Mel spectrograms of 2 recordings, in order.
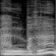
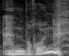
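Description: First: The name is pronounced with French sounds. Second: The name is pronounced with Norwegian sounds. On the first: "j'aurais tendance à dire Anne Brun" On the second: "je le prononce à la norvégienne"

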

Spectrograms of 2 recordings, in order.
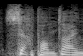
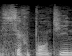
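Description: First: The name is pronounced the English way. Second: The name is pronounced the French way.

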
